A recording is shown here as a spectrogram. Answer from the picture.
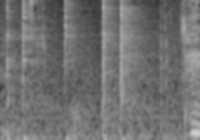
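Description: Small metal spoon stirring a thick tahini paste in a ceramic bowl, clinking against the bowl in a string of irregular taps.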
